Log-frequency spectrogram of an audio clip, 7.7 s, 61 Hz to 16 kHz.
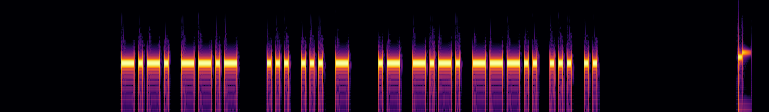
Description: Morse code, heard as a keyed tone, about 28 wpm, 700 Hz. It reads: CQ SST AC8SI
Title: K1USN SST QSO Practice - 28wpm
